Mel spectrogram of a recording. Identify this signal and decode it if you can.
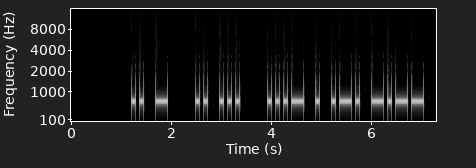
Morse code, heard as a keyed tone, about 15 wpm, 700 Hz. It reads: IT IS VERY
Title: Sentences from Top 1400 Words 15wpm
